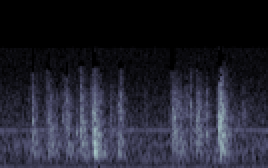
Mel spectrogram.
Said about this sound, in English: Unlock the door.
